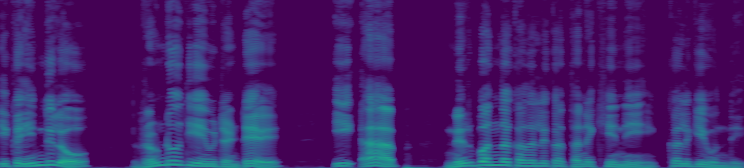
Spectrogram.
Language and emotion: Telugu, neutral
